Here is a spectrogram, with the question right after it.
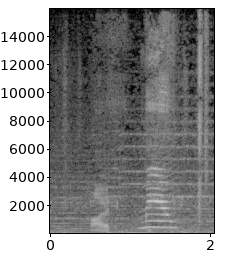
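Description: A cat meows twice in quick succession, close by, with bright rising cries heard over people chatting in the room.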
